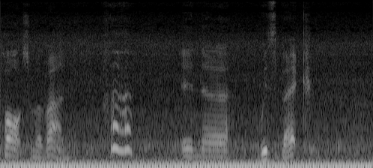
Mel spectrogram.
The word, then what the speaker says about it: Wisbech: In Wisbech. Oh, it's Wisbech, yeah, but it's spelt with a B-E-C-H. Wisbech. Betch. I call it Wisbech.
